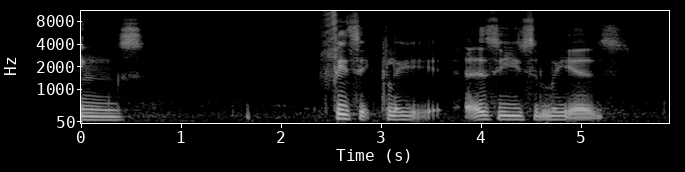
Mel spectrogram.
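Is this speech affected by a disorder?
Yes: multiple sclerosis; progressive form; developing over recent years.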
